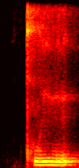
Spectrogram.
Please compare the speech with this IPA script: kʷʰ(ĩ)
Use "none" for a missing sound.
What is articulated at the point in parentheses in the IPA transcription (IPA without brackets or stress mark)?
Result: ĩ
